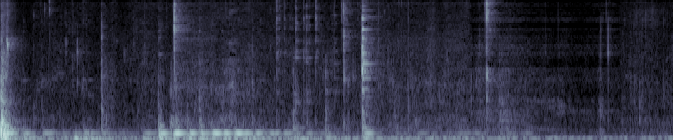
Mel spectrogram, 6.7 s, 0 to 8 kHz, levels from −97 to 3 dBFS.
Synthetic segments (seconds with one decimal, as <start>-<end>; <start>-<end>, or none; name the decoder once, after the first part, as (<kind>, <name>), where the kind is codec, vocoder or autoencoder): 4.7-6.2 (codec, SNAC)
